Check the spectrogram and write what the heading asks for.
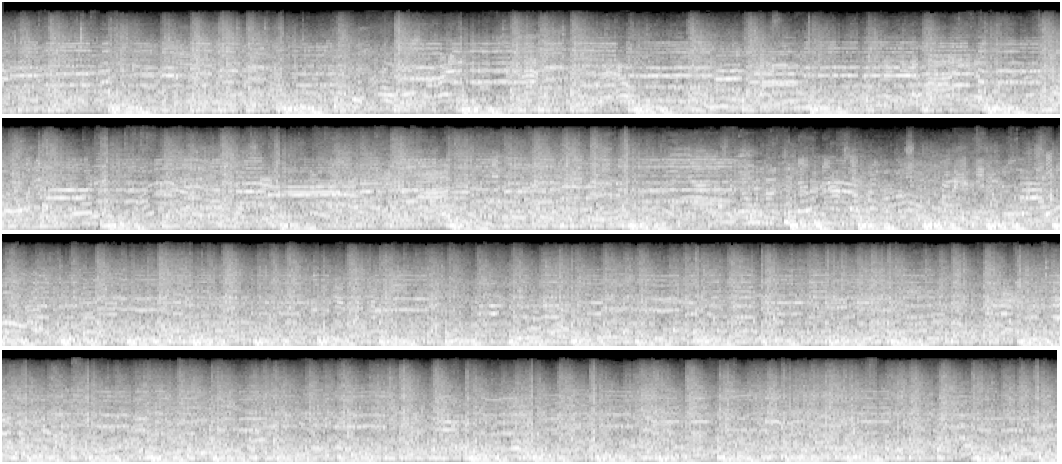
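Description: Live Catalan giants' dance tune played by shrill double-reed pipes, typical gralles, over a steady drum beat, with the melody running on continuously.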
